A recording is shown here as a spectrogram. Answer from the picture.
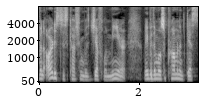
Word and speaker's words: Lemire: most prominent guest star I'm pretty sure it's Lemire and not Lamar since the interviewer is said so Lemire didn't have any complaints so yeah I guess that's how you pronounce his name and things worked out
